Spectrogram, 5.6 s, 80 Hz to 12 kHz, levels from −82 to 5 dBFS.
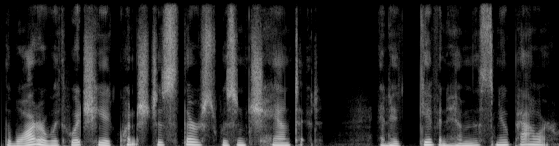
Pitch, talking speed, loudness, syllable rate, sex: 190 Hz, 195 wpm, -19 LUFS, 5.1 syllables/s, female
